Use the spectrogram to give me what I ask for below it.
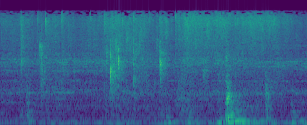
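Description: Shower water runs in a steady broad hiss, with a few faint splashes rising briefly above the constant spray.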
